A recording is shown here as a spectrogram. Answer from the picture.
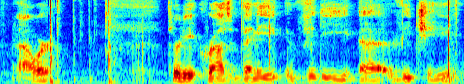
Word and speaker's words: vici: 30 across, veni, vidi, vici, or wiki, if you prefer the old pronunciation.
